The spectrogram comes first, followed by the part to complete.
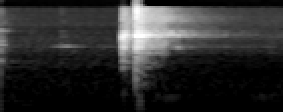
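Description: A single sharp click about a second in, with a short ringing tail that fades within half a second.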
